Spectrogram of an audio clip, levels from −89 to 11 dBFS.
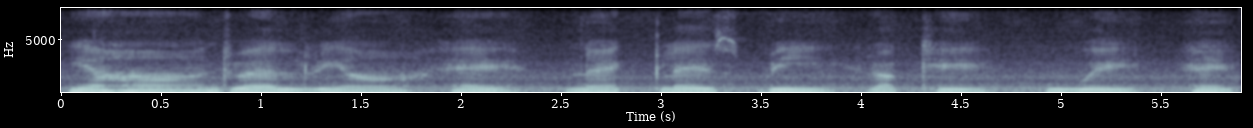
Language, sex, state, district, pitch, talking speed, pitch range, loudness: Hindi, female, Madhya Pradesh, Dhar, 220 Hz, 80 wpm, 210-235 Hz, -15 LUFS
